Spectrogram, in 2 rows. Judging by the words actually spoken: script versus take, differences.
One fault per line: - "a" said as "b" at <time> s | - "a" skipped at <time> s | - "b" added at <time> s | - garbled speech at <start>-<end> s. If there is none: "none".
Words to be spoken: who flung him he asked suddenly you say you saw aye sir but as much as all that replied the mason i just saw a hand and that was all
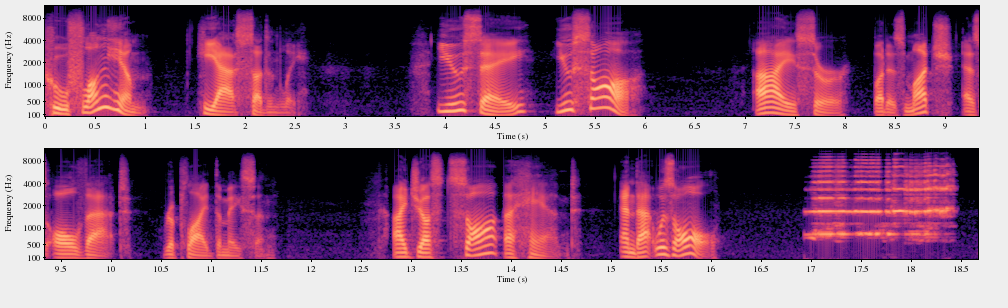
none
